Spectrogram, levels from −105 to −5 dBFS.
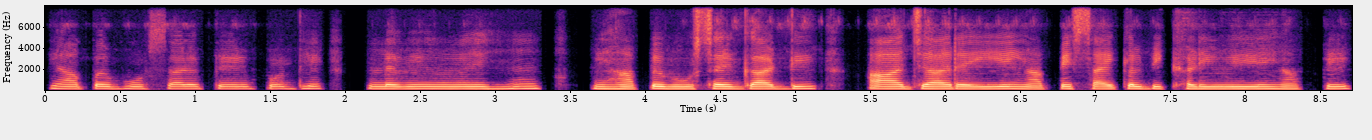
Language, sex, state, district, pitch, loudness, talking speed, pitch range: Hindi, female, Haryana, Charkhi Dadri, 190 Hz, -17 LUFS, 185 wpm, 185-200 Hz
